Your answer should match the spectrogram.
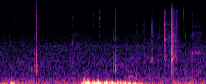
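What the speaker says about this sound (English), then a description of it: "I'm just gonna press random keys up." Random keys are pressed on a computer keyboard during a PC game, a sparse scatter of sharp, close clicks with a duller thump in the middle and no talking.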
